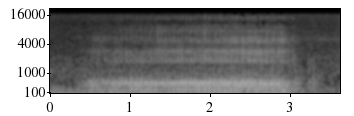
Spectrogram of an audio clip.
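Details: Snoring after a big move: a single rattling, fluttering snore lasting about two and a half seconds during inhalation in a quiet room.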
